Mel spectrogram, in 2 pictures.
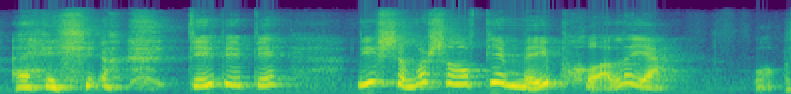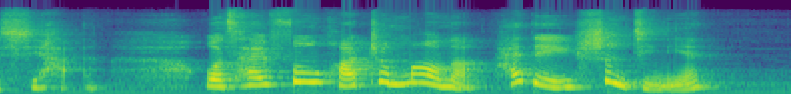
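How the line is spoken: Laughing. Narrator (Chinese): 珠儿笑着说

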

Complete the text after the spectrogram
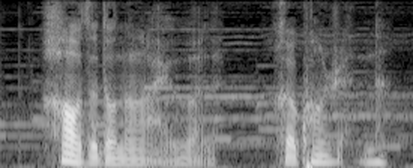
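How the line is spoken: Sighing. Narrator (Chinese): 二狗叹口气

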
